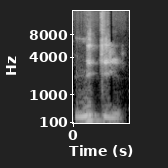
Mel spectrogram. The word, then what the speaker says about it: nihil: o italia me siento es por eso lo pronunciamos nicky miki después siguen números número knox es noche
